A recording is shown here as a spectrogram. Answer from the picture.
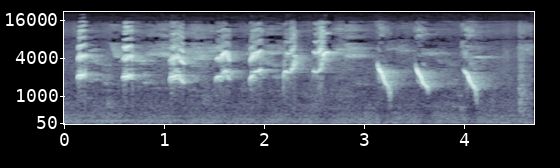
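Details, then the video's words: Black-naped oriole singing nonstop for use as a lure or master recording by songbird keepers: rhythmic, nasal, upturned notes about twice a second, ending with three loud, sharply down-slurred calls. "Kepodang Podang kicau sampe telerrr"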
